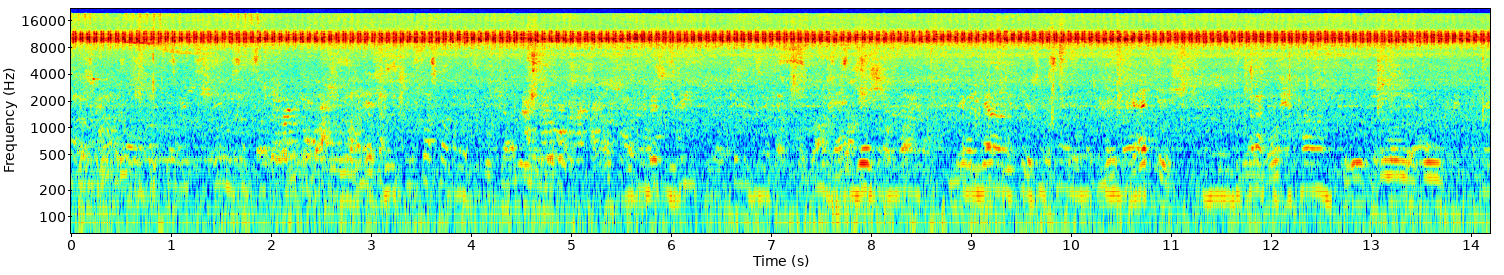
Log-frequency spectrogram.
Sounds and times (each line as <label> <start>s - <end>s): crickets 0.0s - 14.1s
men talking on a balcony 0.0s - 14.1s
